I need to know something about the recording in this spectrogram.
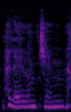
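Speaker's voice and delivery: put-on light Manchester accent. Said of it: "your Manchester accent".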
